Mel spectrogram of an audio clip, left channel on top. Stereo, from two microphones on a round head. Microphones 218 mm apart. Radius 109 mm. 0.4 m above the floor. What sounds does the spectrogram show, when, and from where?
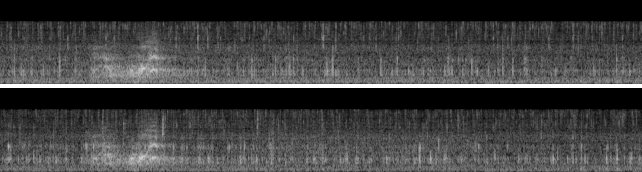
0.9 s a zipper: 20° right (ahead or behind), 1.1 m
